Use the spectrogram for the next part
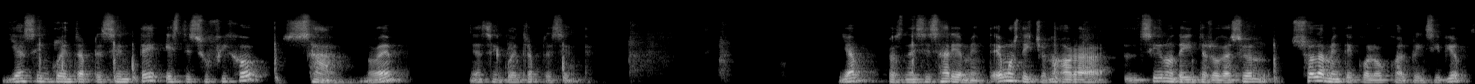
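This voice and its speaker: A man's voice: mid-range voice, expressive, a little slow, slight background noise. A man teaching a language class, explaining patiently and often checking that students follow. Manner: patient, checks understanding with frequent tag questions.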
